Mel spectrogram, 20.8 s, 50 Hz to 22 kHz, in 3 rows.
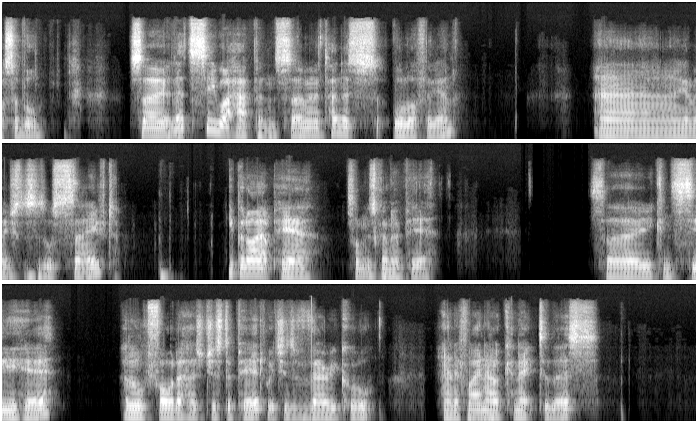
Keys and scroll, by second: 3.0 ctrl+c, 4.4 Up, 5.1 Return, 7.8 super+s, 11.2 Up, 12.1 Return, 16.9 super+Tab.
